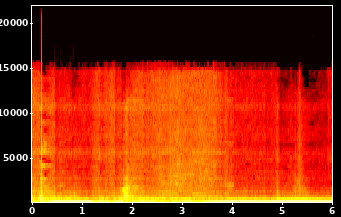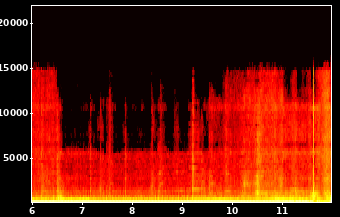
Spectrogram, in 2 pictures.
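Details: Steady guitar and bass music plays throughout, with a deep, droning low end and a brief dip near the start; no animal voice is heard.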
